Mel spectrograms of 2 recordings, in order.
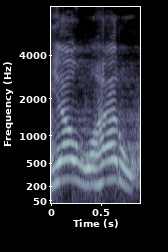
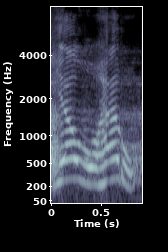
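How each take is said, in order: The two takes are said the same way.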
